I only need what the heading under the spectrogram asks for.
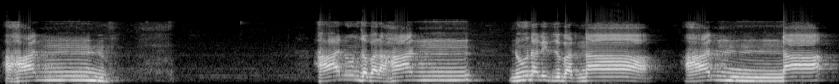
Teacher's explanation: یہ ہا جو ہے بھاری ساؤنڈ کے ساتھ پڑھا جائے گا، بریک ہا نہیں ہے، ٹھیک ہے، اس کا تعلق سینے کی طرف ہے، یعنی جس حلق سے ادا ہوتا ہے اس حلق کا تعلق سینے کی طرف ہے، اس لیے اس کو بھاری ساؤنڈ کے ساتھ پڑھیں گے۔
